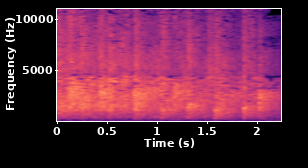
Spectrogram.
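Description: Audience applauding: many hands clapping at once, which dies away near the end.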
